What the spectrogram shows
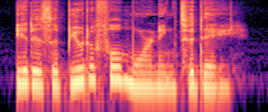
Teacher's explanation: Feel the flow from beautiful to morning. There's a tiny connection there where the sound moves smoothly without a pause.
